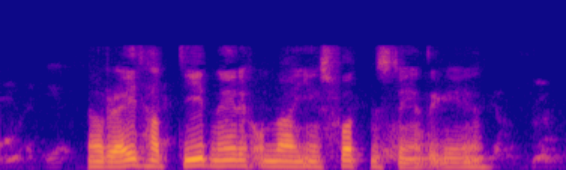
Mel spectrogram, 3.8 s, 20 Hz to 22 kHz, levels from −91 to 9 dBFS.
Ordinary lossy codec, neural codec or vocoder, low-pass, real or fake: MP3, 48 kbps; codec, 16 kHz in and 24 kHz out, 1 kbps, XY-Tokenizer; 7.2 kHz; fake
